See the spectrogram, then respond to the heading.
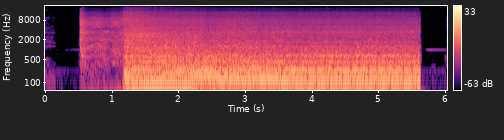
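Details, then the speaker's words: Jeep with muffler and catalytic converter removed, started while fixing an exhaust leak at a pipe joint clamp: brief cranking, then loud, raw, deep open-exhaust rumble. "okay we could easily say that that sound that is being created when you're taking the buffer off and the catalytic converter that is a sound I'd put a smile on your lips"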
